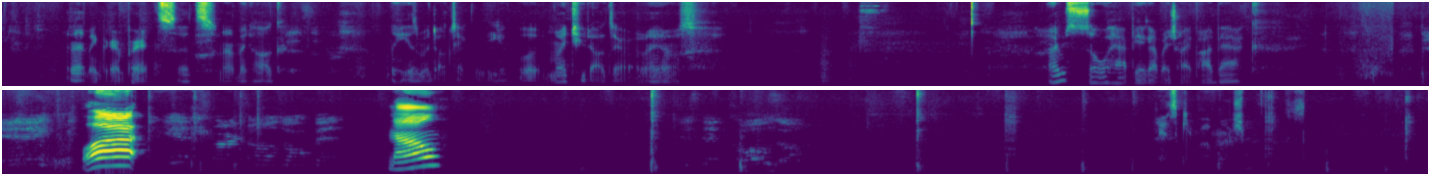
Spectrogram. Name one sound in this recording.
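A young girl talks close to a microphone.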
